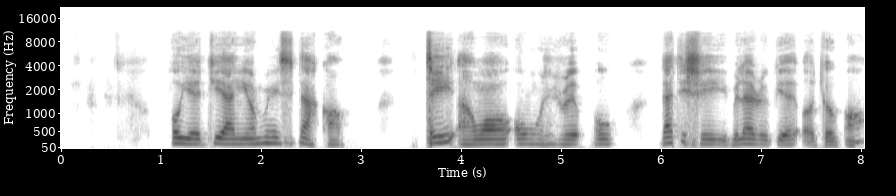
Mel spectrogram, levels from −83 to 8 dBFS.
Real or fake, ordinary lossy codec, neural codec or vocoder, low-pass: fake; none; codec, 24 kHz, 0.9 kbps, WavTokenizer, small release; 10.8 kHz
